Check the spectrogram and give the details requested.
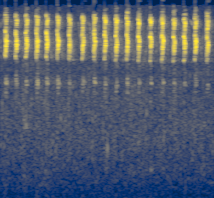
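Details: Caged lovebird singing in a master-training recording, a series of sharp, bright high chips spaced evenly, about five per second, with a faint low hum underneath.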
